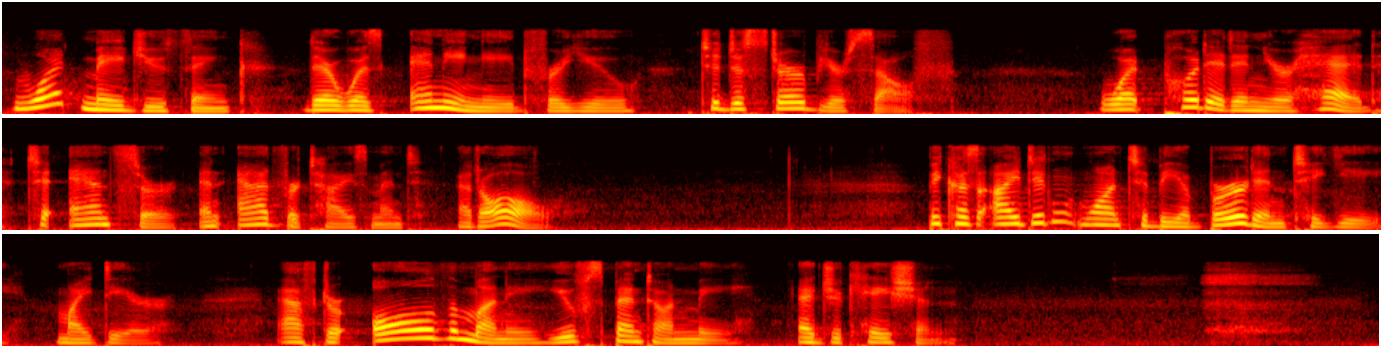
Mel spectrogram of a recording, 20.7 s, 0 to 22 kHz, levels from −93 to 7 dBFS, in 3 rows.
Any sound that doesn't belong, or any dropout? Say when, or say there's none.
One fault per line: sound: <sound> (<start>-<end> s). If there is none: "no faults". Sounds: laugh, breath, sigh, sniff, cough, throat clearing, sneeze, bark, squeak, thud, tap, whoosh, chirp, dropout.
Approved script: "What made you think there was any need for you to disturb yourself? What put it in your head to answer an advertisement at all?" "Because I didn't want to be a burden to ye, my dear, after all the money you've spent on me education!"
sound: sigh (19.3-20.4 s)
